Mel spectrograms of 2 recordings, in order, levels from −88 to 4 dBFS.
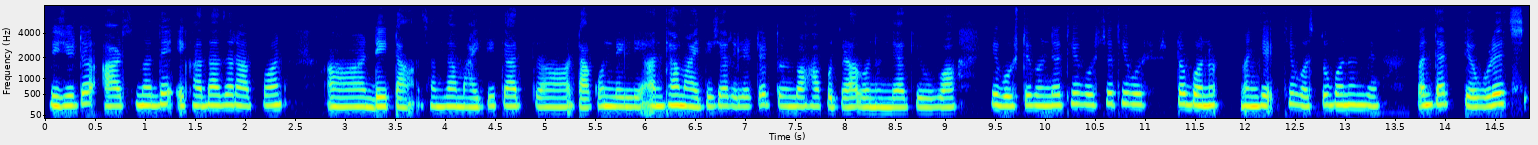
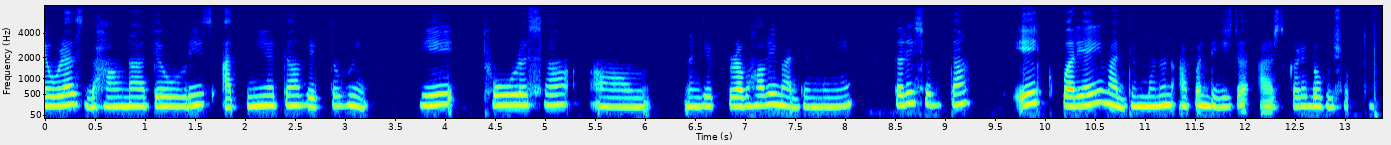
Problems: none marked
